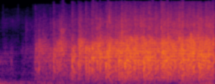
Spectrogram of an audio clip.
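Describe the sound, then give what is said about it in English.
Applause from a crowd for an actor's performance swells in suddenly after a quiet moment, then holds as a dense, steady wash of many hands clapping. “Just so you know, that random applause was for”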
